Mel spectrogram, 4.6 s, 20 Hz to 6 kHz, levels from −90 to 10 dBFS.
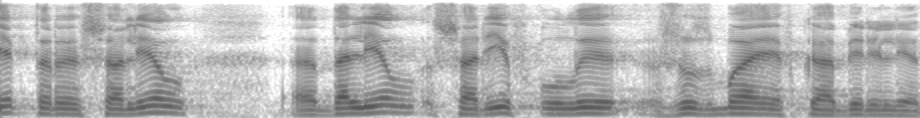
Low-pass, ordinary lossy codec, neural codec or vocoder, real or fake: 5.4 kHz; none; none; real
